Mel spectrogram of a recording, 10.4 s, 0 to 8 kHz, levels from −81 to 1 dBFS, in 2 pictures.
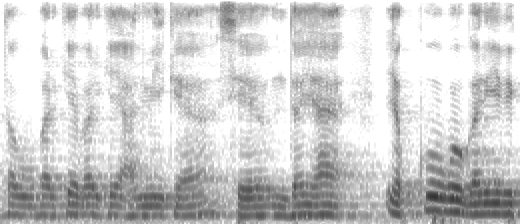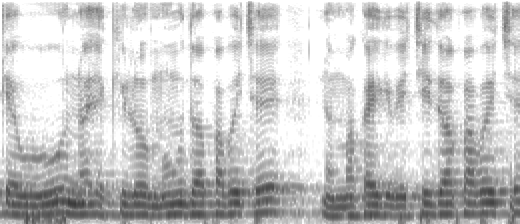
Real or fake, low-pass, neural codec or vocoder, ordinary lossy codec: real; none; none; none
